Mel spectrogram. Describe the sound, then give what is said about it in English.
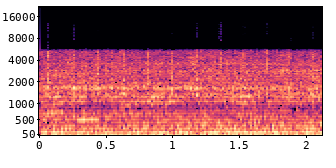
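A large John Deere tractor covered in holiday lights, in the first lighted farm implement parade in Centralia in 2010, runs steadily, its deep, rumbling drone and low vibration continuous and loud throughout, with a faint hint of voices mixed underneath. “It's a big John Deere, I think. I don't know my tractors that well.”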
